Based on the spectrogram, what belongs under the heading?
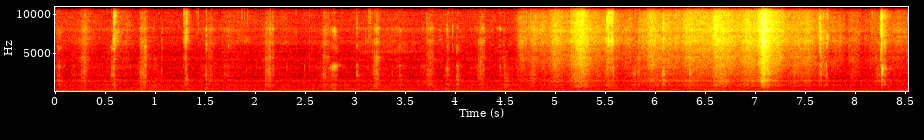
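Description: Close-miked eating: faint clicks of chewing with a full mouth, becoming louder and noisier after about five seconds, with one sharp click near the end.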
